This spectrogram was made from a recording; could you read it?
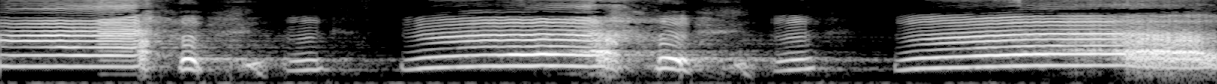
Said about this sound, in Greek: Στα βαφτίσια είναι λίγο πιο δύσκολα. Πολλά μωρά κλαίνε.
